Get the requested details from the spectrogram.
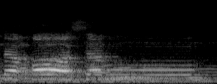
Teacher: قالوا قاف پر پڑھنا ہے اور لو میں مدہ ہوگا، تقا میں مدہ ہوگا، سمو سین باریک سٹی نکالنی ہے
